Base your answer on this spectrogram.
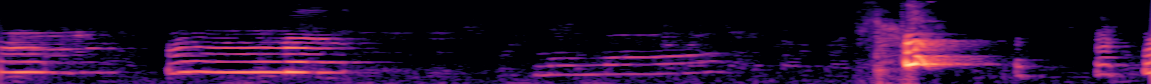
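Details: A Siberian Husky puppy on speakerphone 'talks' with drawn-out, wavering, tonal whines that the owner hears as "mama", then gives a sharp yelp.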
